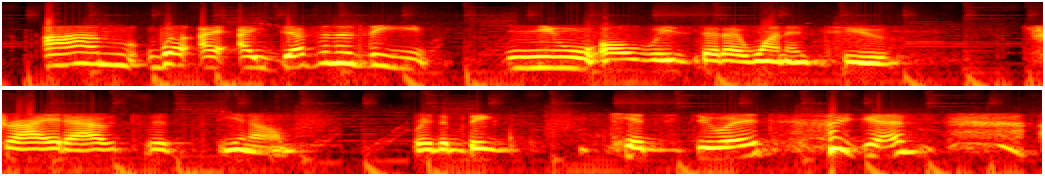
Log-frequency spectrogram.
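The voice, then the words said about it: Noticeable non-native accent. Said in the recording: “I'm still working on my accent. As you can see, it's not working out for me that well.”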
